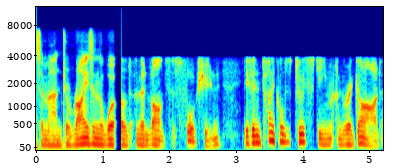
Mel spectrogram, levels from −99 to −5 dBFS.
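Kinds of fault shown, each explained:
Handover gap: During a network handover no speech frames arrive, so the sound dies away abruptly at 1.15 s and stays silent for 120 ms until the new link starts at 1.27 s. Whatever was spoken in that interval is lost.
Fallback to narrowband: After the handover the call leaves HD Voice for an older narrowband codec. From 1.27 s to the end nothing above 4 kHz remains, and the speech turns dull and rough, consistent with a low-rate AMR-NB mode replacing clean high-rate AMR-WB.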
